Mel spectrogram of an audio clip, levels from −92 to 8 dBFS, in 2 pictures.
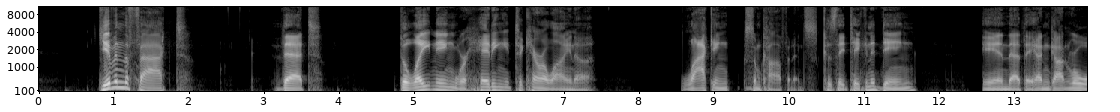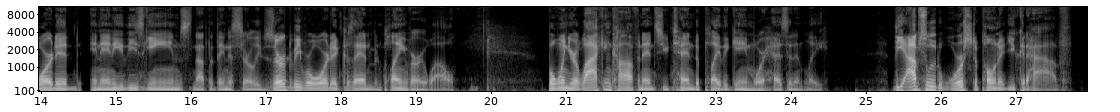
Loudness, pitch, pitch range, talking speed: -24 LUFS, 95 Hz, 85-115 Hz, 135 wpm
